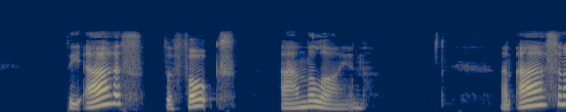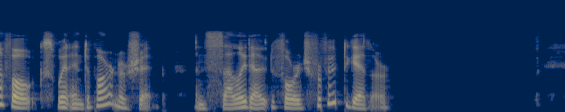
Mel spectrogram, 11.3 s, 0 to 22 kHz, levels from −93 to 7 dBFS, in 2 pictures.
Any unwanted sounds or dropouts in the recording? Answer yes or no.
no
